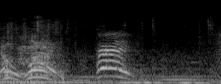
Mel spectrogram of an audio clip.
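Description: A creaking squeak repeating about once a second, each one rising and then falling in pitch, over a low steady hum.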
